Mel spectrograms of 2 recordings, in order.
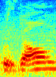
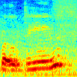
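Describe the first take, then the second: First: The name is said the founder's own way. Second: The name is said the local way. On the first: "He pronounced it Boudin" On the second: "The locals say Boudin, Bodine"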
